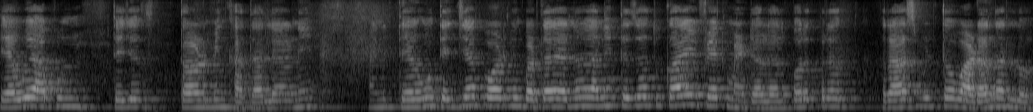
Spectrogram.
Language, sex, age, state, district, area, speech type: Goan Konkani, male, 45-60, Goa, Tiswadi, rural, spontaneous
